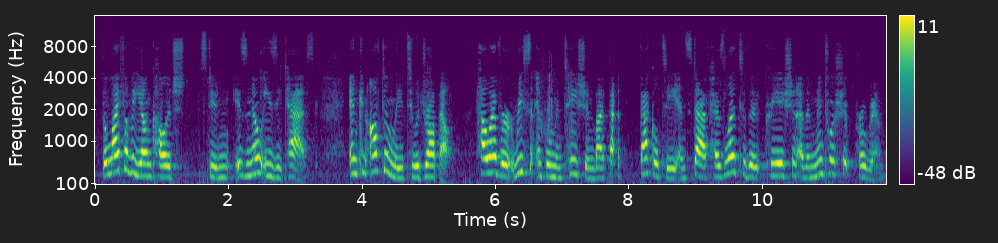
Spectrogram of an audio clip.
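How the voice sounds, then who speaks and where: Brief: female student anchor, high voice, emphatic scripted read. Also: normal speed. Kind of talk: scripted news reading.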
